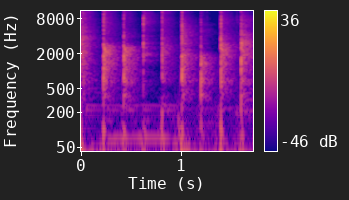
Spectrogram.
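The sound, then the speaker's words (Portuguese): A single person claps about eight times in applause for Serena Williams, in a quick, even rhythm, each clap sharp and bright, with no voices present. “Serena, a gente te aplaude, mulher, você arrasa.”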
